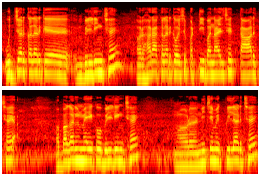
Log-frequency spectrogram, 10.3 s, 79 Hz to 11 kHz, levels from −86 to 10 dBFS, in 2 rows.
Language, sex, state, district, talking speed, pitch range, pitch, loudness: Maithili, male, Bihar, Samastipur, 165 wpm, 160-175 Hz, 170 Hz, -15 LUFS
